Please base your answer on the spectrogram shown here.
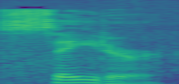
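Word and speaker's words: seiðr: The practice of seir, pronounced seder, the magic the volva performed was considered dishonorable for men.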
